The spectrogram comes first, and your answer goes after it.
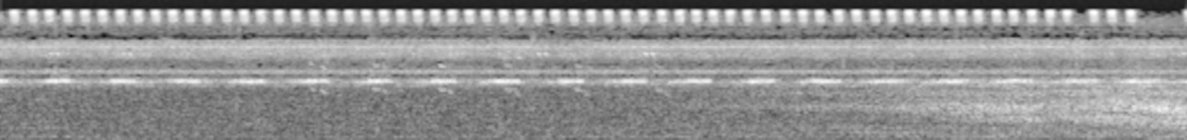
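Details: Evening crickets near a deck, chirping in quick, regular bursts against a bed of broadband noise that swells louder toward the end.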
